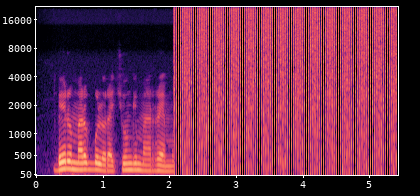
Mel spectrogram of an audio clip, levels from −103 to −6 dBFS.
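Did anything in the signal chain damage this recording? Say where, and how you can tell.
Yes. At playback, from 2.06 s, just after "golo rachungi mar remo", the speech gives way to loud, chattering static that lasts to the end. It consists of 5.33 ms noise bursts repeating at 31.25 Hz. This is a compressed stream played as audio. The pattern points to undecoded AC-3 frames being treated as ordinary samples.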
